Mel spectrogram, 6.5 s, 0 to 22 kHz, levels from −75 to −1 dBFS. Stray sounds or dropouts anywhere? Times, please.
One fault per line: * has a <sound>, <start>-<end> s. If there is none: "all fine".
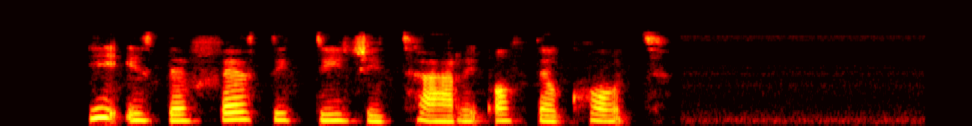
all fine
